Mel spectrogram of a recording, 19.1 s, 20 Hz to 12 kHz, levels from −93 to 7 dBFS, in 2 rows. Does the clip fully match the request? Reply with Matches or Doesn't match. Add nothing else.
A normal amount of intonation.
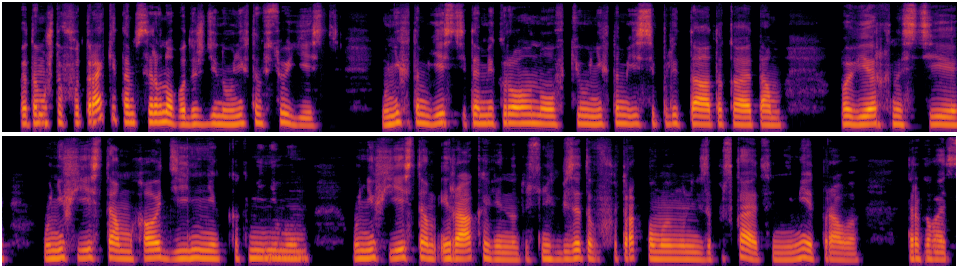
Doesn't match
